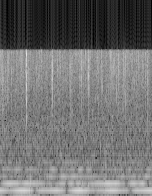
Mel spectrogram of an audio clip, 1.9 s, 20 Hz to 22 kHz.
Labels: {"label": "biophony, midshipman", "recorder": "SoundTrap 500"}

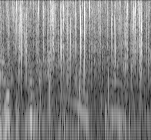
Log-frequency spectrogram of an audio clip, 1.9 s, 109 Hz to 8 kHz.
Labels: {"label": "biophony, cascading saw", "recorder": "SoundTrap 600 or HydroMoth"}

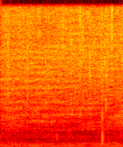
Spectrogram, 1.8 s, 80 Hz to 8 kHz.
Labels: {"label": "anthrophony, boat engine", "recorder": "SoundTrap 500"}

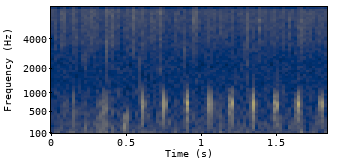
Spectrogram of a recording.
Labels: {"label": "biophony, grazing", "recorder": "SoundTrap 600 or HydroMoth"}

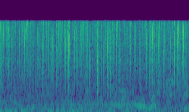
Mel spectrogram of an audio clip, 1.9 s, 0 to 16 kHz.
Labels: {"label": "biophony, cascading saw", "recorder": "SoundTrap 600 or HydroMoth"}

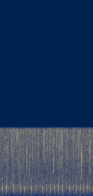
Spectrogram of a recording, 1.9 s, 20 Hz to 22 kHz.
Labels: {"label": "biophony, rattle", "recorder": "SoundTrap 500"}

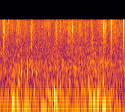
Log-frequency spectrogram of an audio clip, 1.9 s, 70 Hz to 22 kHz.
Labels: {"label": "biophony, rattle response", "recorder": "SoundTrap 500"}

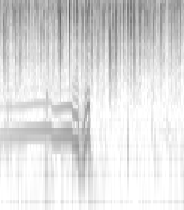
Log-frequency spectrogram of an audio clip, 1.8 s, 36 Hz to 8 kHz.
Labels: {"label": "biophony, cascading saw", "recorder": "SoundTrap 600 or HydroMoth"}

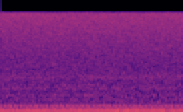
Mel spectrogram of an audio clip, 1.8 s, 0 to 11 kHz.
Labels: {"label": "biophony", "recorder": "SoundTrap 300"}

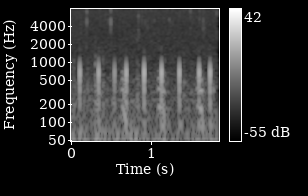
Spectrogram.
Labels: {"label": "biophony, knock croak", "recorder": "SoundTrap 300"}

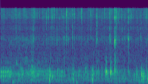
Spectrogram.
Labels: {"label": "biophony", "recorder": "HydroMoth"}
{"label": "biophony, chatter", "recorder": "HydroMoth"}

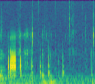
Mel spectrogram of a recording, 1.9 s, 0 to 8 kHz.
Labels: {"label": "biophony, stridulation", "recorder": "SoundTrap 300"}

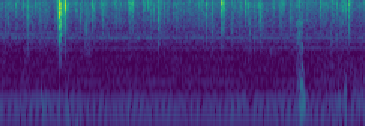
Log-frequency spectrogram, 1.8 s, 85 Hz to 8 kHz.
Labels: {"label": "anthrophony, boat engine", "recorder": "SoundTrap 300"}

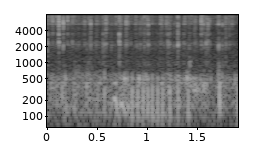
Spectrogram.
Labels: {"label": "biophony", "recorder": "HydroMoth"}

